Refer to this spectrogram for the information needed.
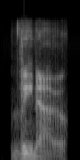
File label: "vino", British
